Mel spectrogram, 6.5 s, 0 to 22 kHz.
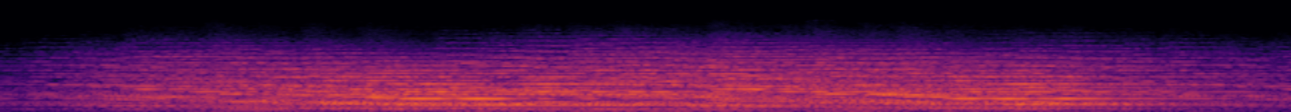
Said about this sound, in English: Hearing the Christmas bells over half a century later, Robert Bridges was moved to write Noël, Christmas Eve, 1913.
